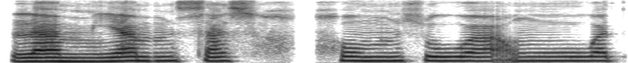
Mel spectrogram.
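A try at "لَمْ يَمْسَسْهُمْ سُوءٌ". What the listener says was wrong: suwa'u su'u. Jadi ini sin domah ketemu wawu. su'u Su'u hamzahnya kan tanwin domah ya.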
